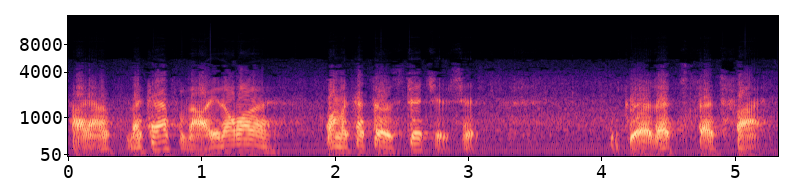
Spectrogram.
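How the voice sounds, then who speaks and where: An actor playing an anxious, loving, stubborn farmer husband in a radio drama, with a halting, stammering urgency. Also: male voice, low voice, big pitch swings, gravelly, heavily acted. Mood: tender, uneasy. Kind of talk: vintage-style radio drama acting. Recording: muffled, noisy old radio drama recording.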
